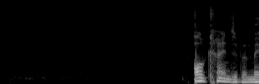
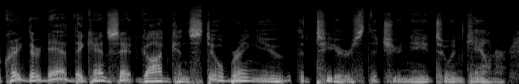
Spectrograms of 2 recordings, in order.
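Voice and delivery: ordinary talk, nothing marked

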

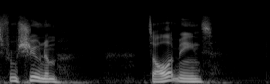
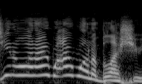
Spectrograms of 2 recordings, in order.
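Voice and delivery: a much higher, light prophet voice; prophet's promise. Acted. Prophet announcing a blessing to the old woman, high and bright. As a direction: lift way up into the kindly prophet.

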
